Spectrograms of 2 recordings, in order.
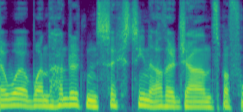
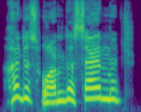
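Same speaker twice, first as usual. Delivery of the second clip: much higher twangy unsure country voice; Shaggy voice; 11 semitones higher than usual. Pretend. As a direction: whine it like a clueless stoner. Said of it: "Shaggy has a little bit of twang".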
